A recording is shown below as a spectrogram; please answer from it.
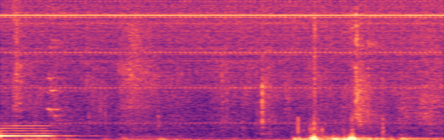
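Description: A final guitar chord ringing out and fading away within the first second. About three seconds in come a few heavy low thumps from a microphone being handled and lifted out of its stand.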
